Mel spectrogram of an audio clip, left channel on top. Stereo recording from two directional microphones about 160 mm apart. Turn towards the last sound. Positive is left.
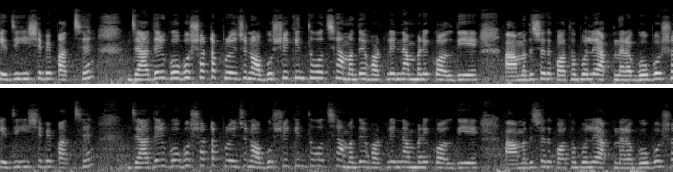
turn(degrees=45)  # may be behind; listen again after turning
